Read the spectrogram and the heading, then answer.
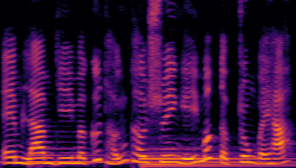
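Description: High-voiced stern schoolteacher. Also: female voice, animated, music in the background. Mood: stern, scolding. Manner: brisk, authoritative, admonishing. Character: stern, scolding middle-aged female schoolteacher. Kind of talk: animated cartoon dubbing in Vietnamese.

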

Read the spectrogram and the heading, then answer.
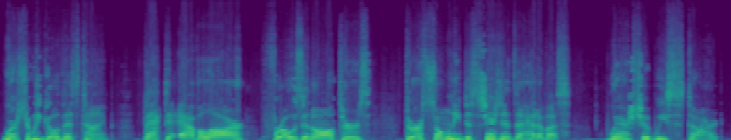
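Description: An actor playing a plucky young dragon hero in a video game, boyish and cheeky. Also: male voice, sits high, very animated, normal speed, no room sound, clean studio sound. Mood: upbeat. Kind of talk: animated video game character acting.

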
